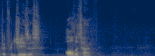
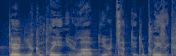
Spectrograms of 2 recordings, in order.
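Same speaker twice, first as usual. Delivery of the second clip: private pep talk; 7 dB quieter than usual. Retold or imitated. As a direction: murmur a private reminder to yourself. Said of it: "It was kinda like my little".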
